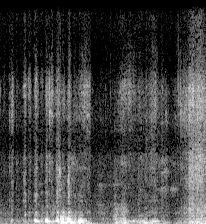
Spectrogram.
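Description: A hand stroking a green iguana's scaly skin: soft, irregular rubbing and scraping strokes.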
